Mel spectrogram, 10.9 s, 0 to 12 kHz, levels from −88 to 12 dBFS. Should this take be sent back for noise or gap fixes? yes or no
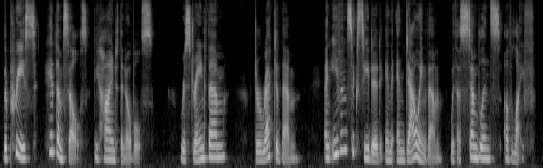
no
